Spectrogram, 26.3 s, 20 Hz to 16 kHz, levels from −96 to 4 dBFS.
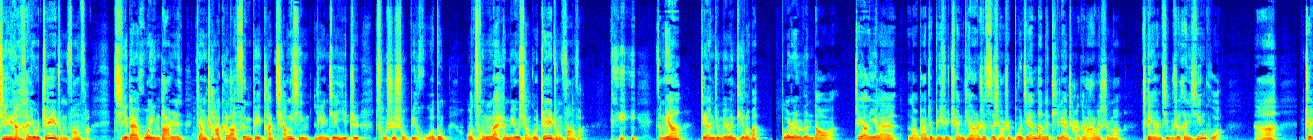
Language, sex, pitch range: Chinese, male, 135-185 Hz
